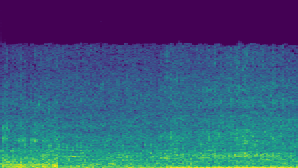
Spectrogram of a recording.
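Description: Boat engines running. A steady, higher engine hum cuts off about half a second in and gives way to a lower, deeper engine hum that grows louder after about a second.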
